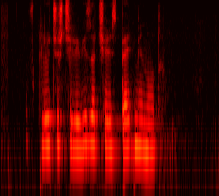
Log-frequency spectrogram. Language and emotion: Russian, neutral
